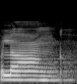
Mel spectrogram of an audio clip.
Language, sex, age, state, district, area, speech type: Maithili, female, 18-30, Bihar, Begusarai, rural, read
